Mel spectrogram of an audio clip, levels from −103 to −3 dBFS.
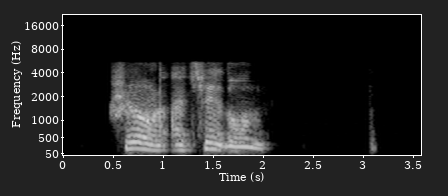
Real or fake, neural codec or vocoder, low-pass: fake; codec, 44.1 kHz, 3.4 kbps, Pupu-Codec; 5.4 kHz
